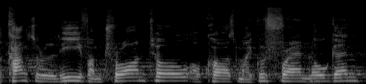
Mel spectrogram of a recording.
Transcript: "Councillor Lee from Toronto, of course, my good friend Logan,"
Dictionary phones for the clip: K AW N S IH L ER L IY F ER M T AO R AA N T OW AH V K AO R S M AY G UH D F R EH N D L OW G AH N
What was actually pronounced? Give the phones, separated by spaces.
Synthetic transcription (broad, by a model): K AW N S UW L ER L IY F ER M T R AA N T OW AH F K AO S M AY G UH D F R EH N D L OW G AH N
